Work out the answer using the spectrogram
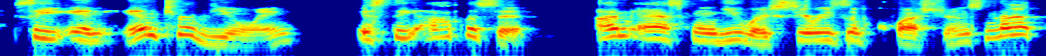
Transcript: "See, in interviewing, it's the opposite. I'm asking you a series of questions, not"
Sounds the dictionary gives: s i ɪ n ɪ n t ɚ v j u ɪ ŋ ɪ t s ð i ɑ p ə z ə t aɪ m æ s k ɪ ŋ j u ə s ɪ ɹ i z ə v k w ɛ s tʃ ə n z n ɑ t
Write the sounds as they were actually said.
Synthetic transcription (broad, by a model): s i ɪ n ɪ n t ɚ v j u ɪ ŋ ɪ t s ð i ɑ p ə z ə t aɪ m æ s k ɪ ŋ j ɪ ə s ɪ ɹ i z ə v k w ɛ s tʃ ə n z n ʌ t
